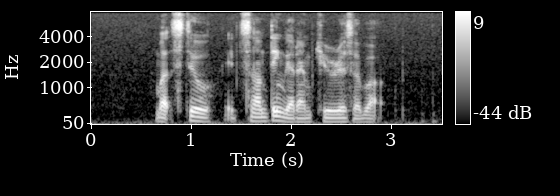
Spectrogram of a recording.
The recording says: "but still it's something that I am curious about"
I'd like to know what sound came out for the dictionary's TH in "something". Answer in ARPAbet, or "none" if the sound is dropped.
T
